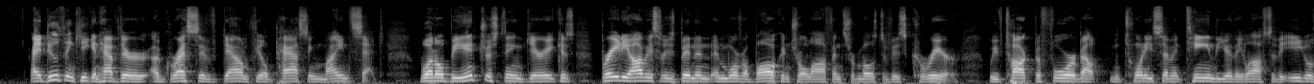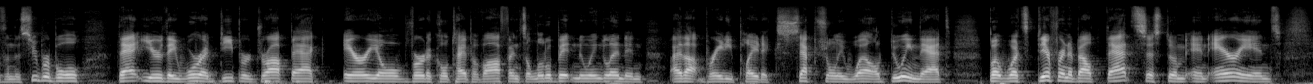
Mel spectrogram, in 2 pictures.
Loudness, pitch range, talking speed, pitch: -19 LUFS, 130-150 Hz, 195 wpm, 140 Hz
